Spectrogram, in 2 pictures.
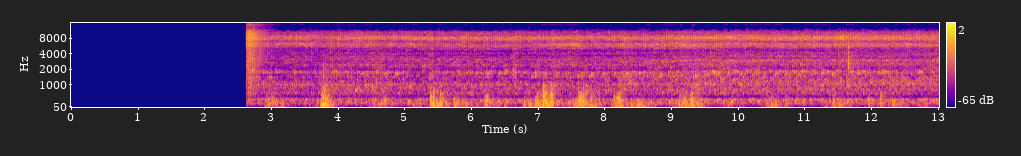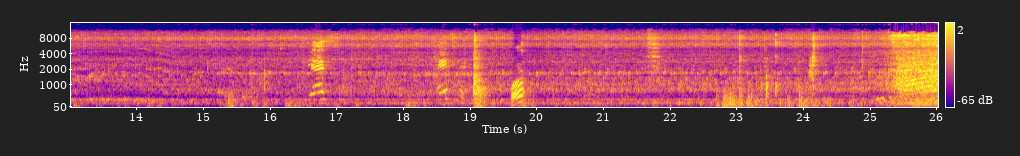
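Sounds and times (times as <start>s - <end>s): vehicle engine rumbling: 2.6s - 26.0s.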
